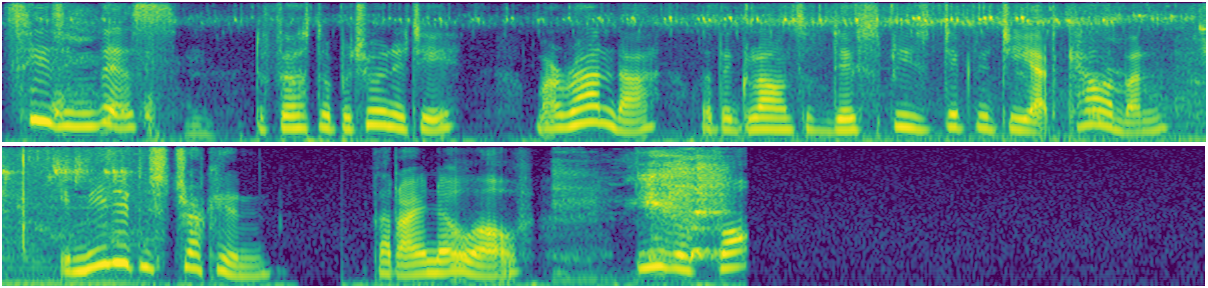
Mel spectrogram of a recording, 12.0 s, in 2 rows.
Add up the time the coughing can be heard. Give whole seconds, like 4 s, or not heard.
3 s.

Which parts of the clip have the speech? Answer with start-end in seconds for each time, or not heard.
0.0-9.8.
